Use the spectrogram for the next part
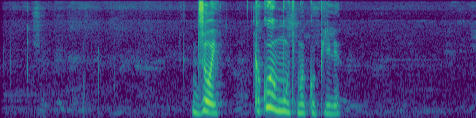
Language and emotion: Russian, neutral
